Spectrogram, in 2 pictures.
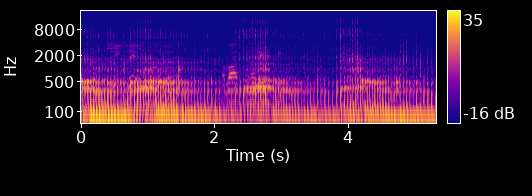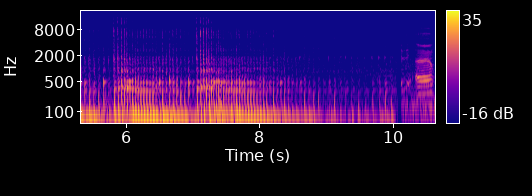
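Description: A motorcycle engine running, its pitch rising and falling a few times, with voices in the background and a few sharp knocks.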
